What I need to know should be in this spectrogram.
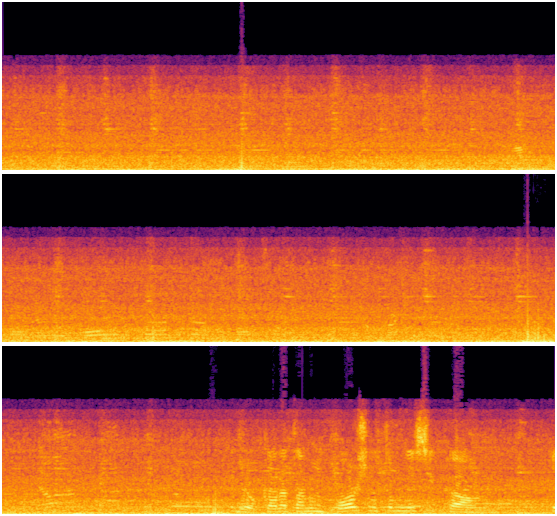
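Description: A car drives steadily along a highway, its tyres and engine rumbling low.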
